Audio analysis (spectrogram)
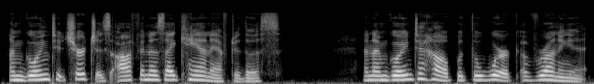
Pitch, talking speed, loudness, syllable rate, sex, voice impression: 190 Hz, 220 wpm, -16 LUFS, 5.1 syllables/s, female, very feminine, very adult-like, middle-aged, slightly thin, slightly tensed, slightly powerful, slightly bright, soft, clear, fluent, cool, intellectual, refreshing, very sincere, very calm, friendly, reassuring, very unique, elegant, slightly wild, sweet, slightly lively, kind, slightly modest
